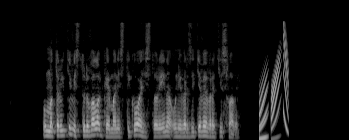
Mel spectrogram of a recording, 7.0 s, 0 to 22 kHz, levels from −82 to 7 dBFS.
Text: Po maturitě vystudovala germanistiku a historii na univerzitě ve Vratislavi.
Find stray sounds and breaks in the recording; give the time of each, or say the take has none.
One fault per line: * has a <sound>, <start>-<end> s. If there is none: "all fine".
* has a chirp, 5.2-5.8 s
